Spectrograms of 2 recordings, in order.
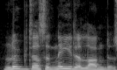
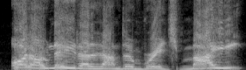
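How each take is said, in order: First: Said in the usual way. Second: Very loud, high-pitched full-throated yell; big drawn-out shout ending on MATE; shouted wrestler. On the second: Acted. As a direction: holler it like a wrestler cutting a promo. Acts Luke's loud wrestler promo.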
